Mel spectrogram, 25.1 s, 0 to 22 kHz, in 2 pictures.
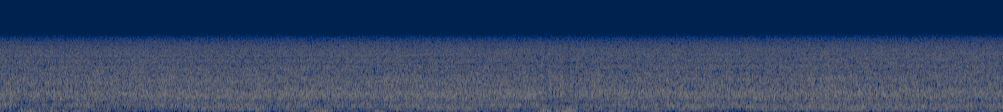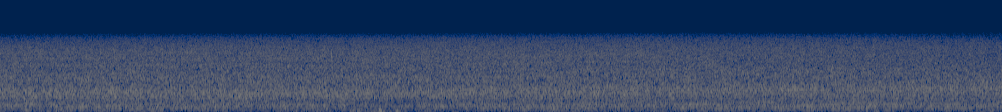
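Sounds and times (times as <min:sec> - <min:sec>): waterfall rushing: 0:14.1 - 0:25.0.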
